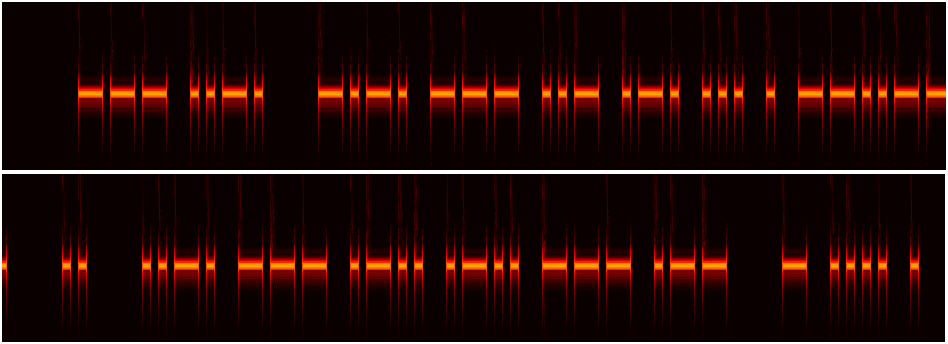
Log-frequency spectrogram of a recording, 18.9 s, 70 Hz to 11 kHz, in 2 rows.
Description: Morse code, heard as a keyed tone, about 15 wpm, 700 Hz. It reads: OF COURSE, I FOLLOW THE
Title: Sentences from Top 1000 Words - Review Part 4 - 15wpm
